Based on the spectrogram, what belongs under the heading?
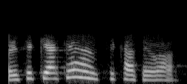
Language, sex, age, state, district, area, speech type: Hindi, female, 30-45, Madhya Pradesh, Seoni, urban, conversation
